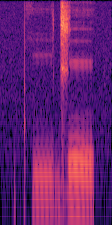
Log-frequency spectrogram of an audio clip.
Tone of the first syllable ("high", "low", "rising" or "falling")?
low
